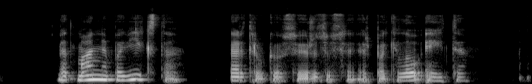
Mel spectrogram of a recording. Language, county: Lithuanian, Marijampolė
